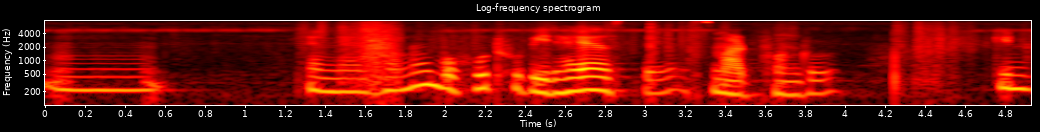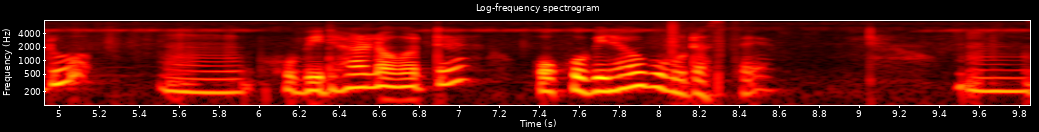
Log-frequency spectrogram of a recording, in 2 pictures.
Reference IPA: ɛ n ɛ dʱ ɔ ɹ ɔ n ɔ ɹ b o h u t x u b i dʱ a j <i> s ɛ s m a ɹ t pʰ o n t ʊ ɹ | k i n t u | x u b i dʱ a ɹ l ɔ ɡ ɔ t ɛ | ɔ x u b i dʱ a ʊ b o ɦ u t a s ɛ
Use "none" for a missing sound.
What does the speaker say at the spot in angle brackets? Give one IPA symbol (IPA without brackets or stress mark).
a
